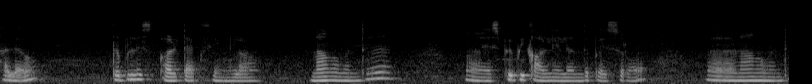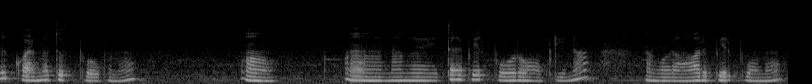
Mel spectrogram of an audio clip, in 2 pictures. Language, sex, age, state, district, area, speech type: Tamil, female, 18-30, Tamil Nadu, Namakkal, rural, spontaneous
